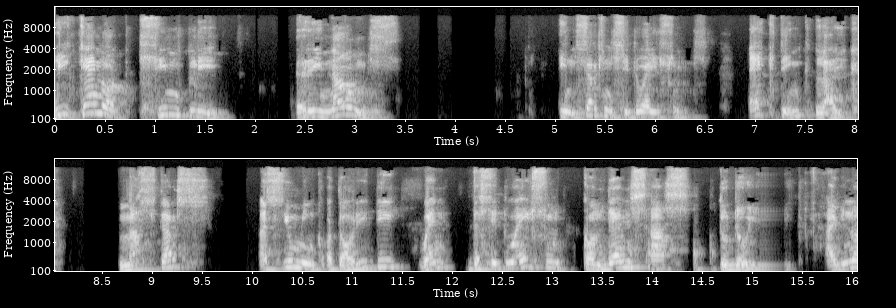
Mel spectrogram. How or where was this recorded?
video call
